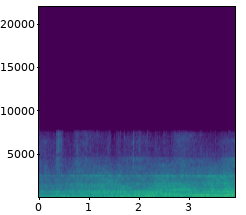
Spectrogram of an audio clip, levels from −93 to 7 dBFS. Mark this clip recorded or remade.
recorded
